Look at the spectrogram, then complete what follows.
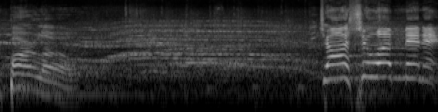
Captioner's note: crowd cheering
